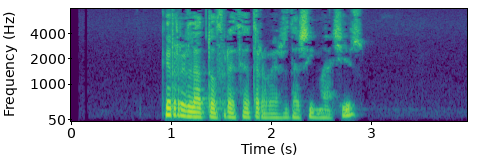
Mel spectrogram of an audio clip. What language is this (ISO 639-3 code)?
glg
